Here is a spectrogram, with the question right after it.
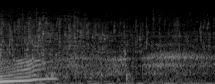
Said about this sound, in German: Den Malzextrakt, den leere ich in den Gäreimer und rühre gescheit um, damit er sie auflöst.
